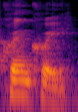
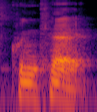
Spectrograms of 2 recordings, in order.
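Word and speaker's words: quinque: uh dragon said grievous it's not quinqui it's quincay um i don't know we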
